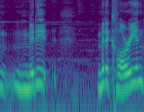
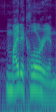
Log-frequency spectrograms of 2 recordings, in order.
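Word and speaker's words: midi-chlorian: Sha, have you got a crazy Have you got a crazy high midi metloran count or something? Mitochlorian. That's what that's how you pronounce that.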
